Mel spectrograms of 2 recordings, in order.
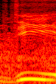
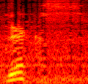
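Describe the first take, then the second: First: The word ends without a final x sound. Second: The word ends with a clear x sound. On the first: The speaker calls it right. "is how it's correctly pronounced" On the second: The speaker calls it wrong. "It was mispronounced as Dix"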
